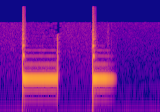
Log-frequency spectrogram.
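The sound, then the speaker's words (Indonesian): A telephone busy signal sounds after a dropped call. It gives two loud, steady, mid-pitched beeps of about a third of a second each, separated by a short silence. “Qadarullahumma terputus sambungan teleponnya.”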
